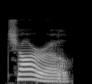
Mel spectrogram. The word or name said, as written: charo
